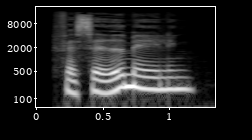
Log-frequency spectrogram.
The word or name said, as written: facademaling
